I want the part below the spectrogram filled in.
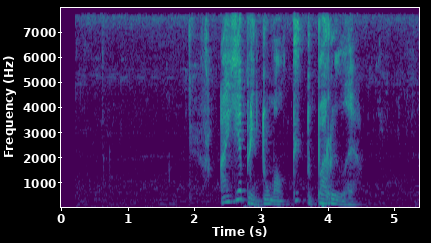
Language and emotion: Russian, angry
